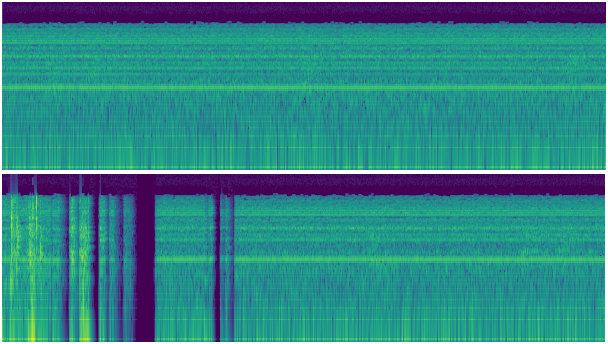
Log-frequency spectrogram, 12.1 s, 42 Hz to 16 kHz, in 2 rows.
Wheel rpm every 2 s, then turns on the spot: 0, 0, 0, 0, 0, 0.
none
